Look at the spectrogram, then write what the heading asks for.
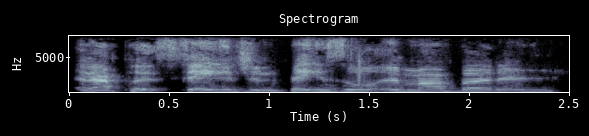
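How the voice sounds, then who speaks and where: A woman's voice: medium pitch, steady tone, moderate pace, fairly bright tone, no echo, highs cut off. A woman co-hosting a podcast in candid, casual chat, telling things conversationally with little acted asides. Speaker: podcast co-host.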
